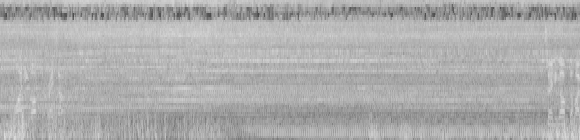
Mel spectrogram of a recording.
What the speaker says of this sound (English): Turning off the high pressure pump.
